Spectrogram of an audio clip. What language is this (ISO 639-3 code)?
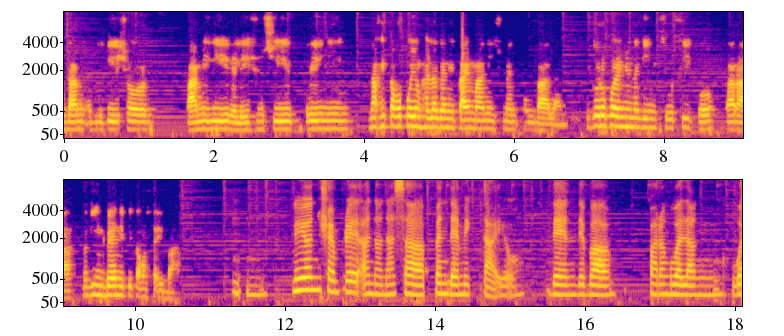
fil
